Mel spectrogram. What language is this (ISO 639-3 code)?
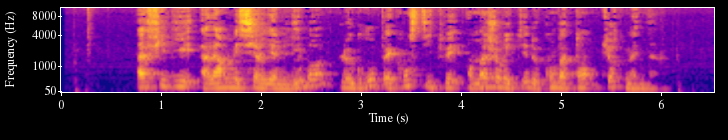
fra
